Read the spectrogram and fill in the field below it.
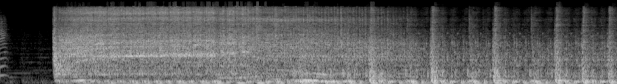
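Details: Cub Cadet 524 snowblower that the owner says runs rough and smoky, started in neutral with a high-amp power supply in snowy, cold weather. The engine catches and runs loud and lumpy, breaking into uneven stumbles, running rough with the choke stuck on.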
